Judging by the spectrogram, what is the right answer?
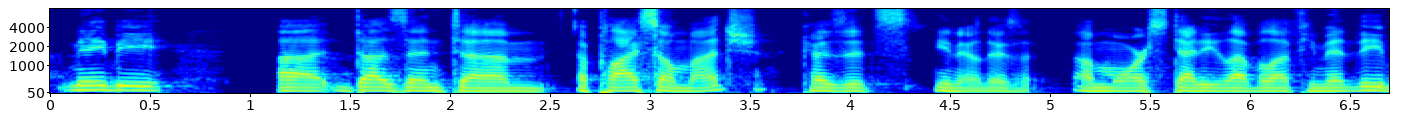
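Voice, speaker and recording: A man talks through his notes on a piping performance in a loose, conversational way, drifting off on side thoughts. His voice is smooth and clear, at a middling pitch. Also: darkish tone. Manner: conversational and digressive, thinking aloud. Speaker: bagpipe instructor. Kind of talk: casual spoken performance critique.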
